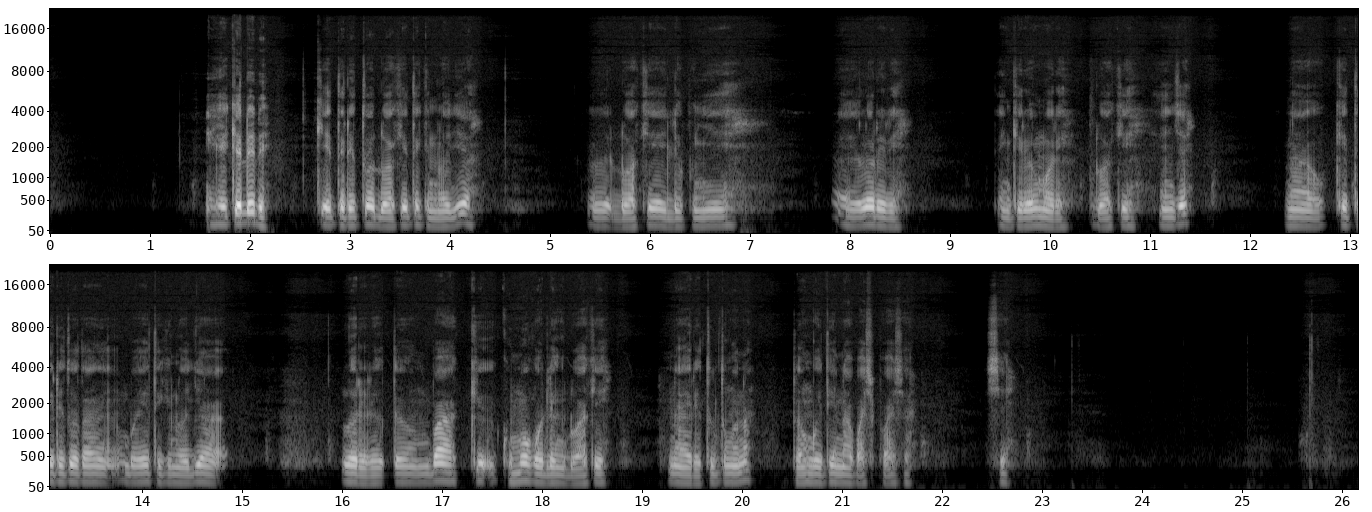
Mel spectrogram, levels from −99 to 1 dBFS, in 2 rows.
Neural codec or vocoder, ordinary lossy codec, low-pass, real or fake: none; none; 19.8 kHz; real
